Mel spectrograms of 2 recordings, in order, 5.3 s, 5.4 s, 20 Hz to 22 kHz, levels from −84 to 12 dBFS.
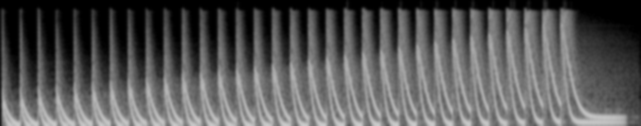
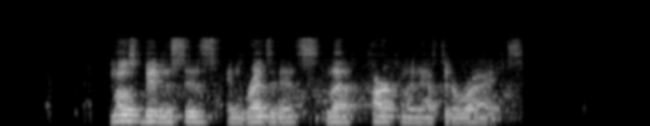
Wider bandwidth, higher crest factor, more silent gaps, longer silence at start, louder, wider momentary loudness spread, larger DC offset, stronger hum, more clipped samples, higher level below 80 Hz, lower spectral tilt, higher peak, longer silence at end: first, 17.5 kHz vs 7.4 kHz; second, 8 dB vs 20 dB; neither; second, 0 s vs 0.9 s; first, -8 LUFS vs -20 LUFS; second, 5 LU vs 11 LU; neither; neither; neither; first, -18 dBFS vs -64 dBFS; second, -3.5 dB/octave vs -5 dB/octave; about the same, 0 dBFS vs -2 dBFS; second, 0.1 s vs 1.25 s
